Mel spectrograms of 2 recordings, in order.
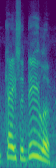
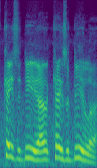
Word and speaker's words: quesadilla: I say it's quesadilla. I pronounce the L's.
